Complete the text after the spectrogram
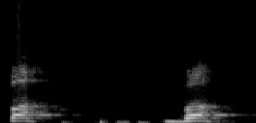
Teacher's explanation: when two lips come in contact to produce a sound it is known as a bilabial sounds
